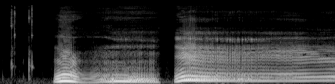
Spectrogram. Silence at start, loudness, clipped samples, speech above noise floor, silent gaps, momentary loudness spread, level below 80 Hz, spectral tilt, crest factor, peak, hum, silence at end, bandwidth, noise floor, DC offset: 0.55 s; -15 LUFS; under 0.1%; 30 dB; none; 11 LU; -50 dBFS; -8.5 dB/octave; 14 dB; 0 dBFS; none; 0 s; 13 kHz; -41 dBFS; under 0.1%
